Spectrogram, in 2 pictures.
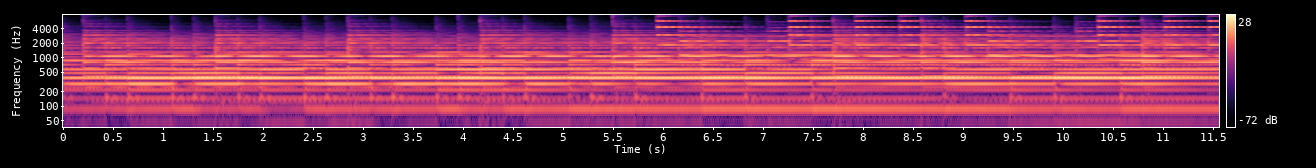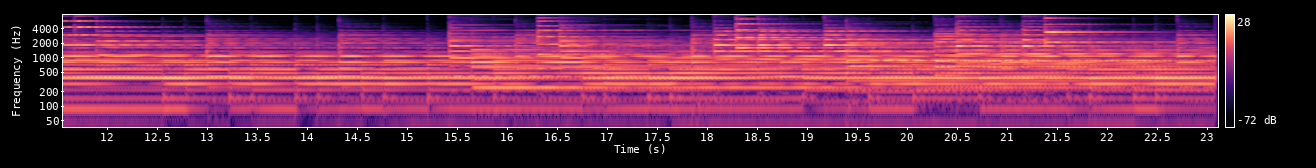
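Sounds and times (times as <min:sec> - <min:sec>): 
bells without octaves: 0:00.0 - 0:23.1.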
